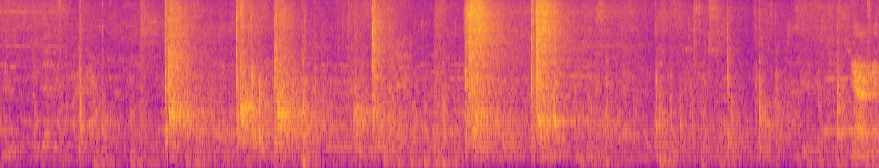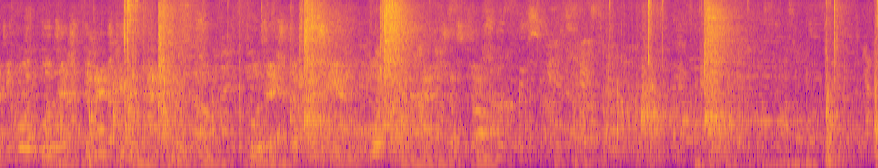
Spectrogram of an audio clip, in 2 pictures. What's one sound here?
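Foosball rods clack and the ball knocks sharply against the players' figures.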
